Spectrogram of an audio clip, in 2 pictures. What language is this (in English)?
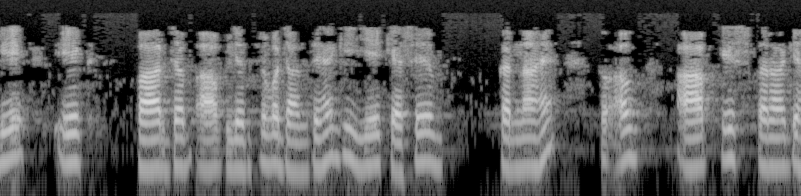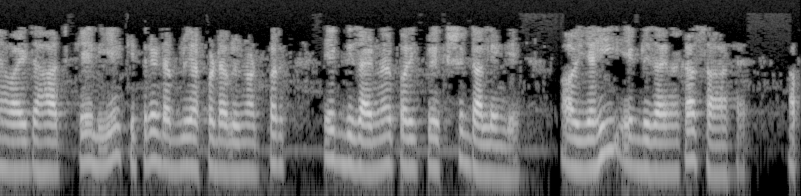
Hindi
